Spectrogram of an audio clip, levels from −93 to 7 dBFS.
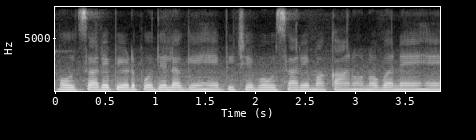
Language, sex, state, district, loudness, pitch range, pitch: Hindi, female, Chhattisgarh, Raigarh, -14 LUFS, 195-200 Hz, 195 Hz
